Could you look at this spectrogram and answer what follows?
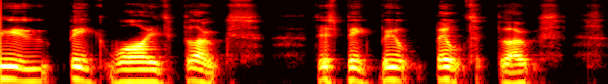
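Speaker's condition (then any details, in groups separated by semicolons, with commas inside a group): Motor neuron disease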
